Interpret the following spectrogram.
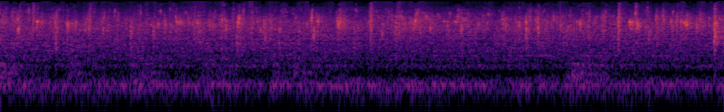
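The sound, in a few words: carrots frying in a pan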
